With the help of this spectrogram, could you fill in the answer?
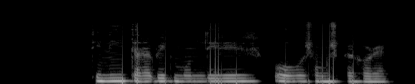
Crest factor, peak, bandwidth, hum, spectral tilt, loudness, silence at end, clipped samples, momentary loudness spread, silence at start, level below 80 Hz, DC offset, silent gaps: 16 dB; -18 dBFS; 7.6 kHz; none; -8 dB/octave; -34 LUFS; 0.25 s; under 0.1%; 8 LU; 0.95 s; -56 dBFS; under 0.1%; 2.66-2.74 s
